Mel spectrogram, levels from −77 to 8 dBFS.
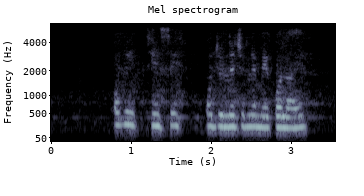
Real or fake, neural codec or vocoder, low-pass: real; none; 5.4 kHz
